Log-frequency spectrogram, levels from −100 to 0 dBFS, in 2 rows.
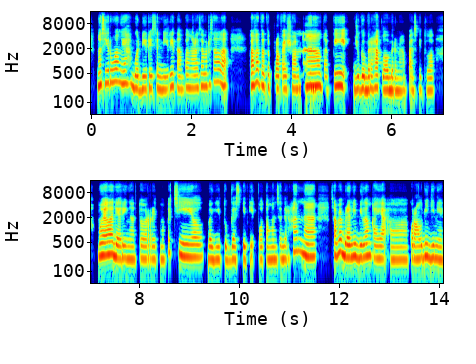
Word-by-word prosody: ngasih 275 +3 +2
ruang 315 0 0
ya 285 -1 -1
buat 220 -2 +1
diri 215 +1 -1
sendiri 215 +2 -3
tanpa 210 +1 -4
ngerasa 225 +2 -3
bersalah, 310 +5 -1 0.4
Kakak 285 +4 +4
tetap 235 -2 -6
profesional, 220 +4 +3
tapi 245 +4 +2
juga 210 +1 +2
berhak 220 +3 +2
loh 200 -1 +2
bernapas 190 0 -3
gitu 195 -1 -8
loh. 195 - -14 0.3
Mulailah 250 +2 +7
dari 210 -2 +2
ngatur 200 +1 -4
ritme 200 0 -6
kecil, 230 -5 0
bagi 195 0 -1
tugas 200 0 -4
jadi 200 +1 -4
potongan 195 0 -4
sederhana, 225 +3 0 0.4
sampe 285 +5 +3
berani 225 0 +5
bilang 225 +3 +2
kayak, 205 -1 -1
eee, 195 0 -4
kurang 205 -1 +1
lebih 235 0 +2
gini 205 -2 0
215 Hz, 160 wpm, -23 LUFS, 200-245 Hz, 0.4 s, Mulailah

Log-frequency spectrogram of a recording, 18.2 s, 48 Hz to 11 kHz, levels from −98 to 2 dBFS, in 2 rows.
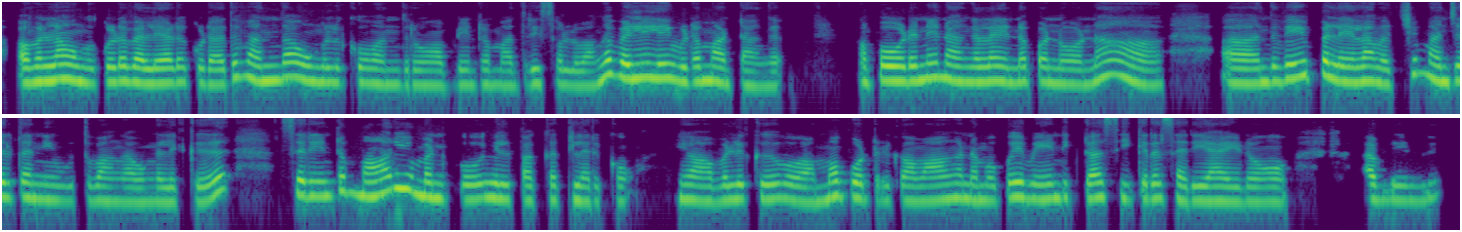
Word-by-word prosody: அவன்லாம் 250 +3 +5
உங்க 230 -2 +1
கூட 235 - +3
விளையாடக் 220 +1 +2
கூடாது. 210 +4 -1
வந்தா 250 +4 +3
உங்களுக்கும் 230 -1 -3
வந்துரும்" 205 -1 -6
அப்டின்ற 205 +2 -9
மாதிரி 195 +3 -6
சொல்லுவாங்க. 200 +7 -1
வெளியிலயும் 275 -2 +4
விடமாட்டாங்க. 215 -6 -1 0.6
அப்போ 240 +2 +2
உடனே 250 +4 +4
நாங்கலாம் 240 0 +2
என்ன 235 +1 -1
பண்ணுவோம்னா, 220 +4 -2 0.8
அ - - 0 0.2
அந்த 230 +2 0
வேப்பலைலாம் 260 -6 +4
வச்சு, 210 - -10
மஞ்சள் 245 0 +1
தண்ணி 220 -2 -2
ஊத்துவாங்க 200 -1 -7
அவங்களுக்கு. 190 +1 -6 0.6
சரின்ட்டு, 255 +3 +2
மாரியம்மன் 275 -5 +4
கோவில் 220 0 +1
பக்கத்துலருக்கும். 200 -1 -7 0.3
"எ - - 0
அவளுக்கு 220 +2 -2
வ - - -1
அம்ம 230 +7 0
போட்ருக்கான், 205 -3 -2
வாங்க 215 +2 -1
நம்ம 205 0 -3
போய் 245 0 +6
வேண்டிக்ட்டா 230 +1 -1
சீக்கிரம் 225 0 -4
சரியாயிடும்" 195 -1 -3 0.6
அப்டின்னு 210 +1 -8
225 Hz, 140 wpm, -23 LUFS, 205-245 Hz, 0.8 s, போய்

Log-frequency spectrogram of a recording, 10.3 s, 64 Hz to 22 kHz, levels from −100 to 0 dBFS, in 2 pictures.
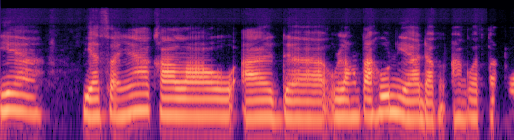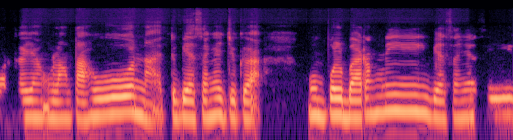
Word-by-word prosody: Iya 220 0 +3 0.7
biasanya 180 +2 0 0.2
kalau 180 -2 +3 0.4
ada 170 0 0 0.4
ulang 175 0 0
tahun 200 +3 +3
ya - - 0 0.2
dang 155 -1 -2 0.2
anggota 165 +1 -6
keluarga 165 0 -9
yang 170 0 -2
ulang 160 0 -2
tahun, 180 +5 +3
nah 155 - -2
itu 175 - -8
biasanya 170 +2 +1
juga 165 0 -1 0.6
ngumpul 185 0 +3
bareng 170 +3 +2
nih 215 0 +2 0.3
biasanya 165 +1 -3
sih 365 0 -1
175 Hz, 130 wpm, -21 LUFS, 165-185 Hz, 0.7 s, Iya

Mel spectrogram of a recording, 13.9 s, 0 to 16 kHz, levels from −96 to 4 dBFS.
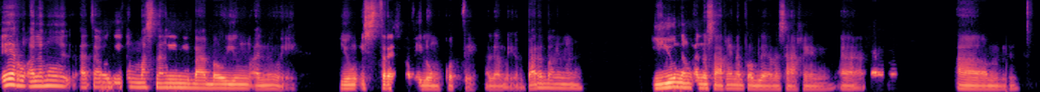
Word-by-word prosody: Pero 185 -3 +7
alam 170 +2 +4
mo 180 - +3 0.3
ah, 135 - -3
tawag 140 -1 -2
dito 140 +2 -4
mas 140 0 -2
nangingibabaw 125 -4 +2
yung 110 -1 +1
ano, 95 0 -3
eh, - - -15 0.6
yung 105 0 +1
stress - - +2
pati 95 - -7
lungkot, 90 -1 -3
eh, - - -14
alam 85 -1 -5
mo - - -9
yun. - - -13
Para 105 +3 +1
bang, 115 -2 -5 1.0
yun 130 +7 +8
ang 130 -1 +4
ano 115 -1 +3
sa'kin 100 0 -1
ang 95 - -3
problema 90 -2 -1
sa'kin, 85 0 -8
ah, 90 -1 -5
tawag 335 0 -4 1.7
dun, 95 0 -14
um, 105 - -25
110 Hz, 140 wpm, -23 LUFS, 90-135 Hz, 1.7 s, yun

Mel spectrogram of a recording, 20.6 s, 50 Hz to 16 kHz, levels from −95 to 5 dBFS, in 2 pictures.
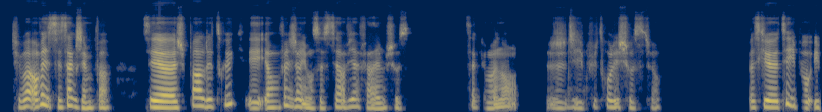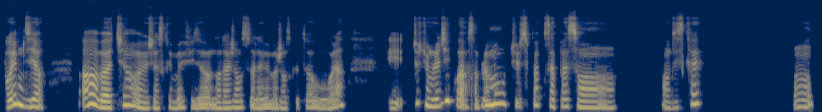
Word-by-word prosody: Tu 220 - -8
vois? 240 +2 +5
En - - +6
fait, 310 -2 +6
c'est 230 -3 -1
ça 265 +5 +5
que 235 - -1
j'aime 195 -1 +2
pas. 200 0 -2 0.4
C'est, 215 -1 +8 0.2
heu, - - +6
je 200 - +1
parle 260 -1 +5
de 230 - +2
trucs 305 +8 -3
et 185 +1 0
en 205 0 +1
fait, 275 - -1
les 255 - -4
gens, 235 - +1
ils - - +2
vont - - 0
se 190 0 -3
servir 215 +4 -1
et - - -8
faire 200 - -5
la - - -1
même 180 +2 -3
chose. 185 -2 -4 0.7
C'est - - -10
pour 205 - -20
ça - - -26
que - - -11
maintenant, 120 -9 -3 0.3
je 190 -1 -7
dis 190 -2 -7
plus 230 +6 -17
trop 225 0 -4
les 215 - -1
choses, 195 -3 -2
tu - - -14
vois? 205 +3 -13 1.1
Parce 210 +1 -4
que, 215 -2 +7
tu 205 - -2
sais - - +1
ils - - -9
pour 200 -3 -5
ils 205 - -2
pourraient 225 +9 +1
me 305 - +5
dire: 230 -2 -2 0.5
«Ah 320 -2 +4
bah, 200 -1 +3
tiens, 270 -2 -2
heu, 180 - -6
j'ai 195 - -6
inscrit 195 +2 -11
ma 105 - -6
fille 100 -1 -10
dans 105 0 -2
dans - - -5
l'agence 200 +2 -6
dans - - -5
la 95 - -5
même 100 +1 -4
agence 180 - -8
que - - -18
toi» 105 - -10
ou 95 -3 -6
voilà, 90 - -4 0.6
et 190 - -10
juste 355 0 -8
tu 275 - 0
me - - -1
le 240 - 0
dis 425 - +1
quoi, - - -2
simplement 320 +3 +1
tu - - -13
s - - -7
pas, 280 - -7
que 280 - -18
ça 235 - -5
passe 235 0 -4
en 200 -1 -4 0.6
en 195 - -10
discret. 315 - -7 1.1
Mmh 225 +1 -7
mh. - - -7
210 Hz, 265 wpm, -23 LUFS, 190-240 Hz, 1.1 s, C'est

